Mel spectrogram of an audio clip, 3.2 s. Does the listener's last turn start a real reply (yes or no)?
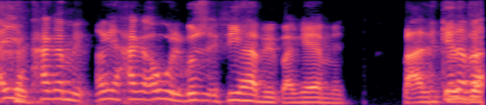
no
